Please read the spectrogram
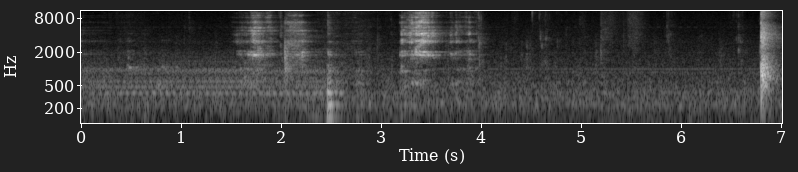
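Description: Dishes and cutlery being handled: two short bursts of clinking and scraping, then one sharp clink near the end.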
